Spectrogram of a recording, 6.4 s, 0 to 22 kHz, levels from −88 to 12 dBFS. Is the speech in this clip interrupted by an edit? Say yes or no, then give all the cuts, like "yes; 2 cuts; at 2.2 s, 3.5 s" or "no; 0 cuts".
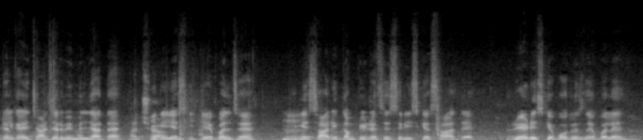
no; 0 cuts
